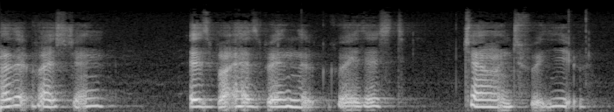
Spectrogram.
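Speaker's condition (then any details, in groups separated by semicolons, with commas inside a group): Spinal muscular atrophy type 2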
